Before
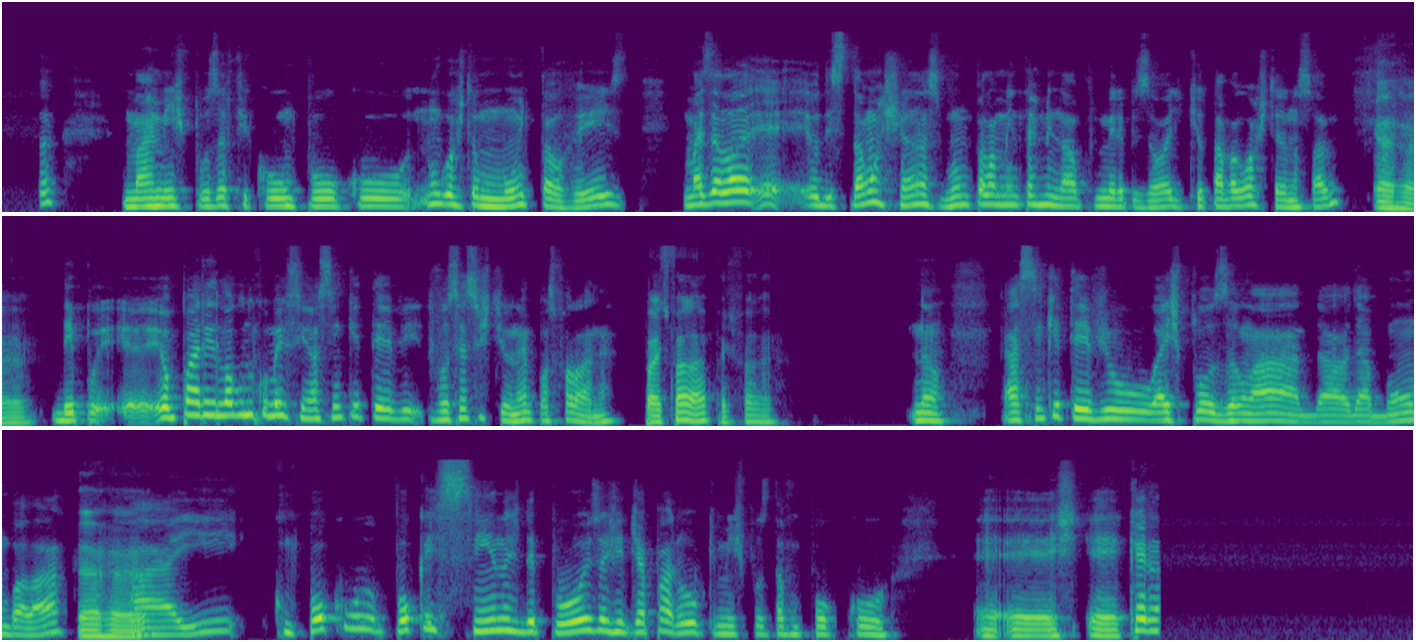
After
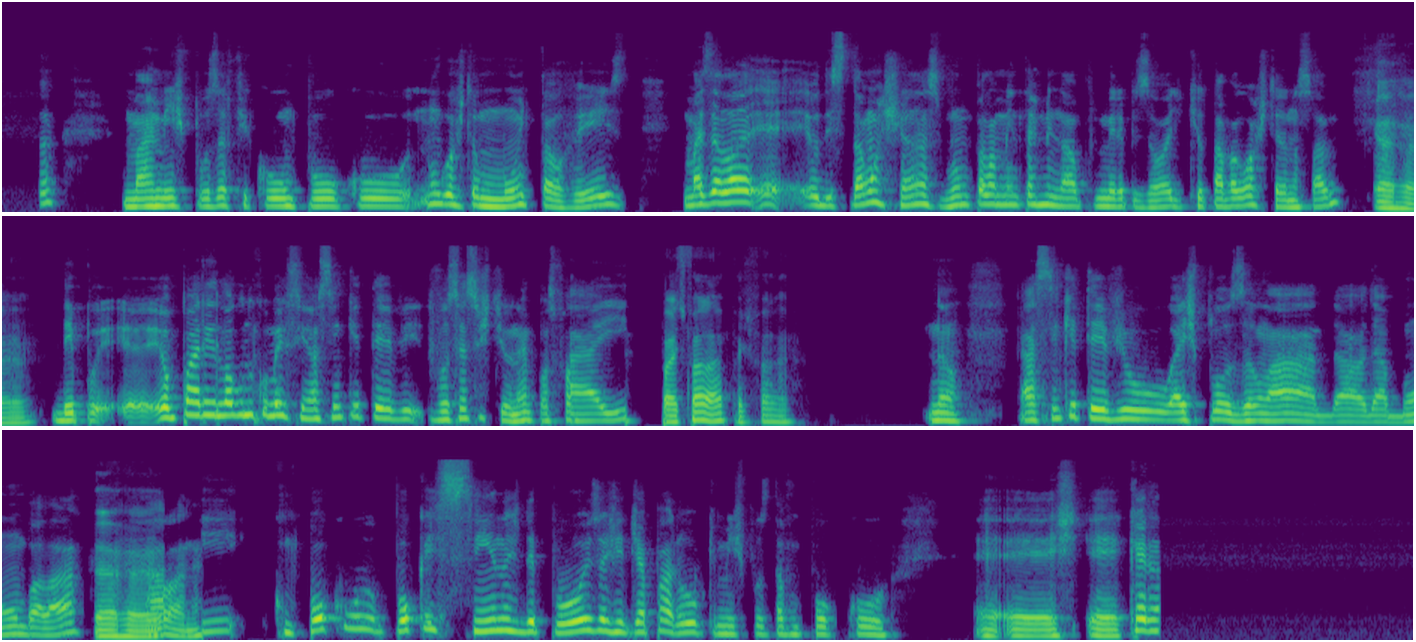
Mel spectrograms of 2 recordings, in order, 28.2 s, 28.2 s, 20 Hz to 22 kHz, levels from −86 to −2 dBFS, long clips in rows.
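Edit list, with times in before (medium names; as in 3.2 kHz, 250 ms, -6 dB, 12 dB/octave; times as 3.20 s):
13.20–13.46 s: swap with 19.79–20.16 s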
